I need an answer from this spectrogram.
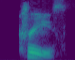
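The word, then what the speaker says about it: Kryze: Clan Kress? Is that how it... Say that again? – Krees.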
